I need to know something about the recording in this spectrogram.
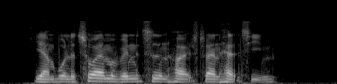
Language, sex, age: Danish, male, 25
